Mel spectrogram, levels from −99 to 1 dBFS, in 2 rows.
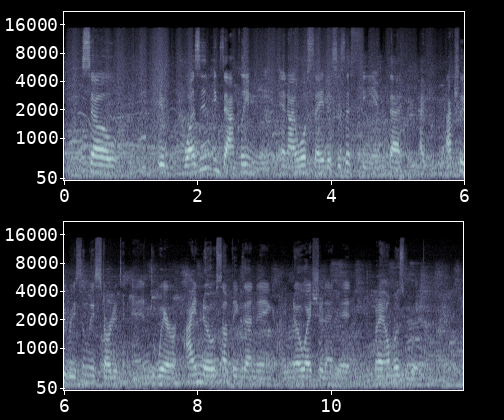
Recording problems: murmuring crowd; loud; throughout; 6 dB below the speech
animal sounds; noticeable; throughout; 20 dB below the speech

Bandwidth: 14.5 kHz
